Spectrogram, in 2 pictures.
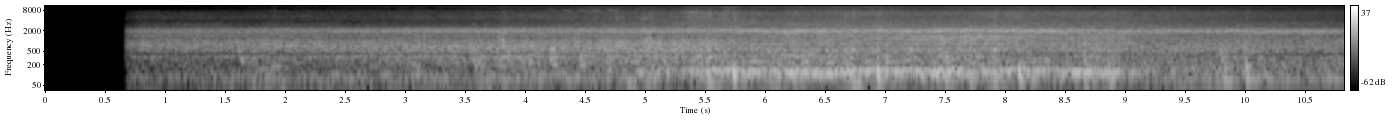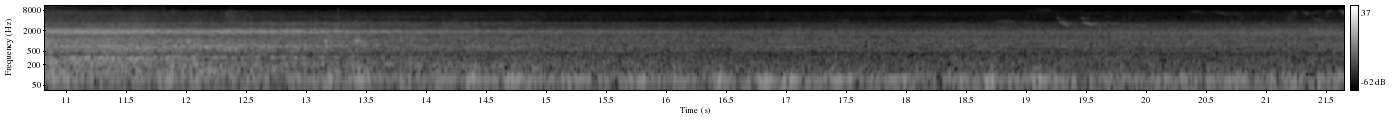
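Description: A tram rolls along the rails, passes close by and fades into the distance.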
